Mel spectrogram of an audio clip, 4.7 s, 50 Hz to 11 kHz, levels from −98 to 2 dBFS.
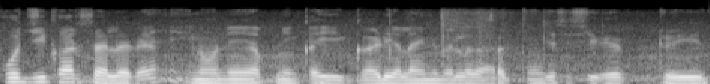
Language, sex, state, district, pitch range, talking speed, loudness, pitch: Hindi, male, Haryana, Charkhi Dadri, 115-125 Hz, 190 wpm, -17 LUFS, 120 Hz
